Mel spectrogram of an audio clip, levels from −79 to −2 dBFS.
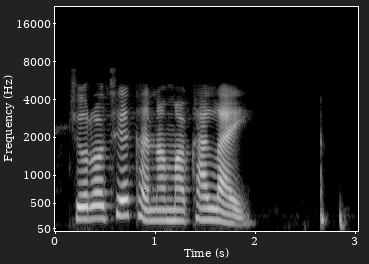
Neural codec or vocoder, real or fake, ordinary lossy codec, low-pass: codec, 16 kHz, 2 kbps, X-Codec, HuBERT features, trained on LibriSpeech; fake; Opus, 64 kbps; 7.2 kHz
